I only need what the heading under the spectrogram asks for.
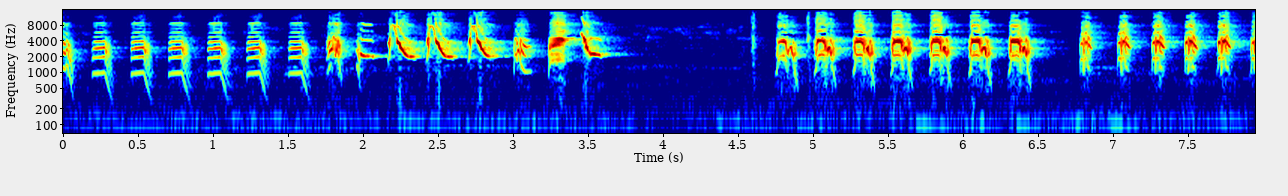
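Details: Lure calls of a caged Nias hill myna bakalan: loud, rhythmic chirping notes in fast runs, some with upward hooks, broken by a single pause of about one second before the series resumes.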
